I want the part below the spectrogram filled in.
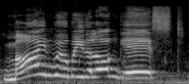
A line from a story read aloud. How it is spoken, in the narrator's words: shouted Cora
